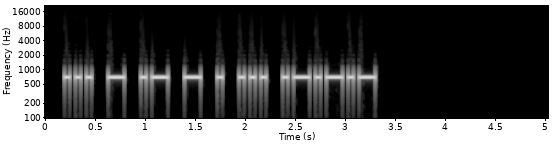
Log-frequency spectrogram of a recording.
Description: Morse code, heard as a keyed tone, about 21 wpm, 700 Hz. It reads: STATES.
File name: practice / 22wpm / Sentences with 3-Word Phrases - 22wpm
